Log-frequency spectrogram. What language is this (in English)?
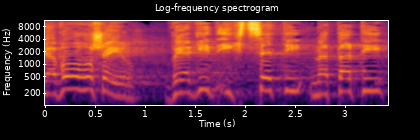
Hebrew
